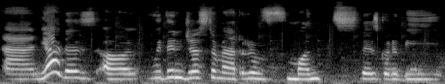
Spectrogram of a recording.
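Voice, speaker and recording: A woman's voice: sits high, steady tone, a little slow, faint music behind. A woman from Sikkim whose first language is Nepali, a musician answering interview questions in a chatty, candid way with plenty of fillers. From Sikkim, India.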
